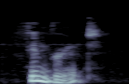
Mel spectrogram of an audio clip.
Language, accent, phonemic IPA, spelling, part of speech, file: English, Southern England, /ˈfɪm.bɹi.eɪt/, fimbriate, verb / adjective, LL-Q1860 (eng)-fimbriate.wav
- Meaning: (verb) 1. To fringe; to hem 2. To apply a thin border (a fimbriation) to some element, often to satisfy the rule of tincture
